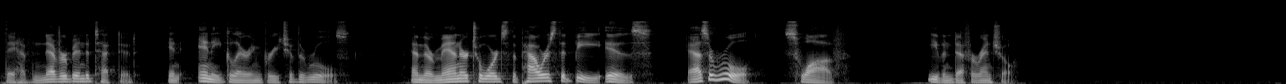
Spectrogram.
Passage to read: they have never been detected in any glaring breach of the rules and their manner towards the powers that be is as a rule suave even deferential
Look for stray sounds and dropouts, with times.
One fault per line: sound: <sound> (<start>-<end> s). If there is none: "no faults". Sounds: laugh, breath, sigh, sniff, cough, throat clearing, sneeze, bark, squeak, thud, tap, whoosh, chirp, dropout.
no faults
